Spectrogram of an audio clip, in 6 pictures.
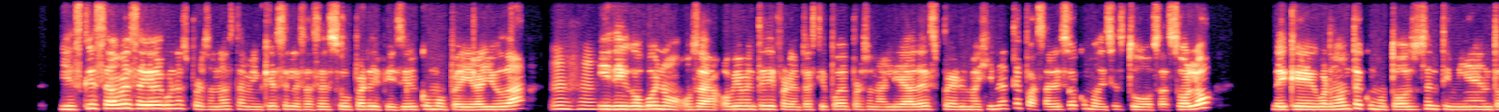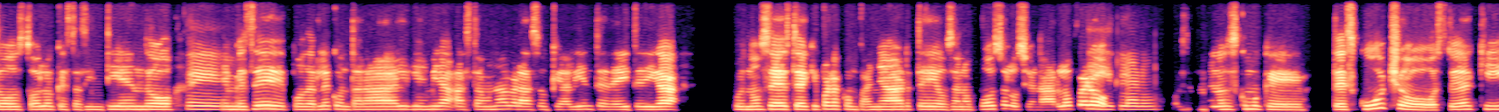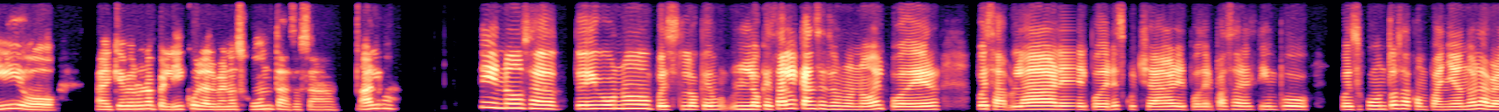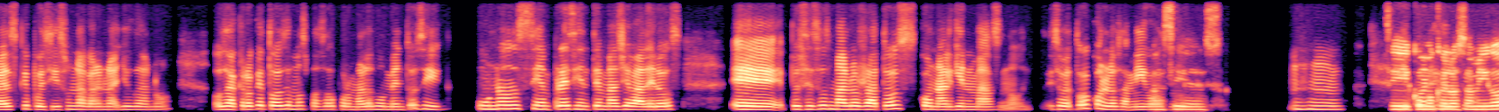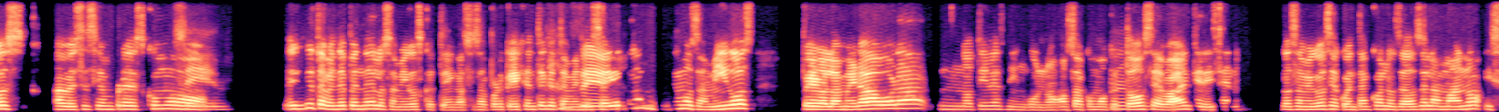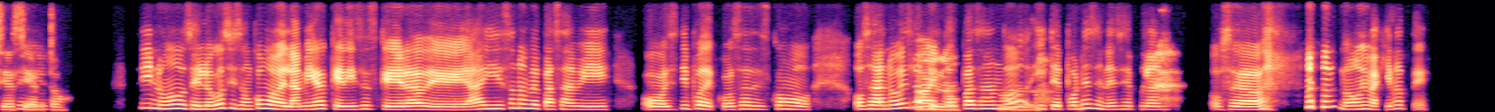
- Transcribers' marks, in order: other background noise; laugh; laugh
- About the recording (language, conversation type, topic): Spanish, podcast, ¿Cómo ayudas a un amigo que está pasándolo mal?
